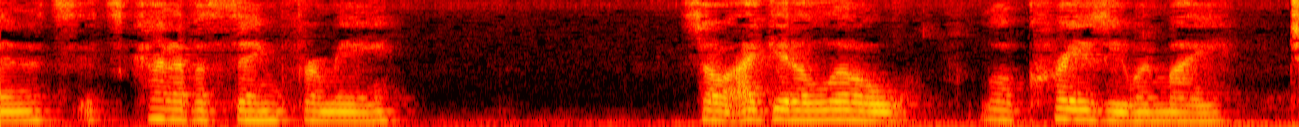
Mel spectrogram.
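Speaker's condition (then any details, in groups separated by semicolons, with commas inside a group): No condition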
